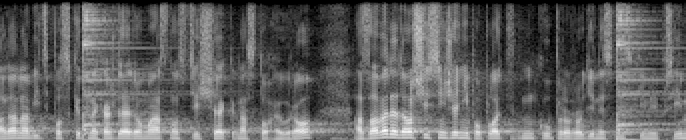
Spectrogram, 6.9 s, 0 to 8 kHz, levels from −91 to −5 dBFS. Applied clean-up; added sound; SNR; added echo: none; Crash cymbal; 14 dB; none.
